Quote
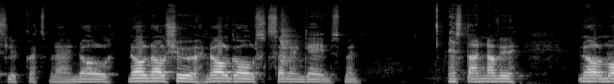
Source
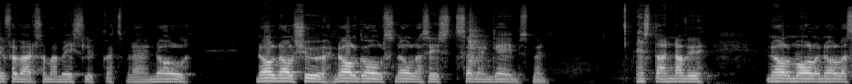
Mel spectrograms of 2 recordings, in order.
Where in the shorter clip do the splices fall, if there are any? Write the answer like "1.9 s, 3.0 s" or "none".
1.2 s, 2.7 s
